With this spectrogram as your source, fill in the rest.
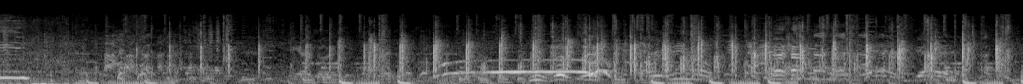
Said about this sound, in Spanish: Entre risas y aplausos, fue bienvenido allí al seno de Los Ángeles FC, Ilie Sánchez con su banderita todavía de Estados Unidos y su certificado de ciudadano.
